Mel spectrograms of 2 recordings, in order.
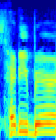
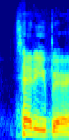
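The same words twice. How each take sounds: First: Teddy bear? asked with a high, hopeful rise; hopeful question. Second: Said in the usual way. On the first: Retold or imitated. Blind father hopefully asks his daughter, high rising question. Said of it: "So he says". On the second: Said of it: "And she's like".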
